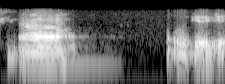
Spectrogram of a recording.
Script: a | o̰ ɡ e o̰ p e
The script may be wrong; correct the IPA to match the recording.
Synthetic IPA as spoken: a | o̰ k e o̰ k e

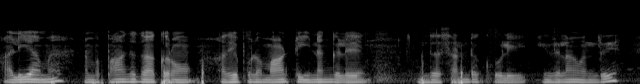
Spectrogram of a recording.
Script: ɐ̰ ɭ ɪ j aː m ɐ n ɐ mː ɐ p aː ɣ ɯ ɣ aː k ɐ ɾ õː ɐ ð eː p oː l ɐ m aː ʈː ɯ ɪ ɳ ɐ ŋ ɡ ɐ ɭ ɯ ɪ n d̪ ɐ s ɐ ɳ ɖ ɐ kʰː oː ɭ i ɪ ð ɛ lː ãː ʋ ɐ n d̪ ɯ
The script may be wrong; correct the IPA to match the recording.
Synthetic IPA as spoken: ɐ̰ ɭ ɪ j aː m ɐ n ɐ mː ɐ p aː ð ɯ ɣ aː k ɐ ɾ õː ɐ ð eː p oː l ɐ m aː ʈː ɯ ɪ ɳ ɐ ŋ ɡ ɐ ɭ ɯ ɪ n d̪ ɐ s ɐ ɳ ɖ ɐ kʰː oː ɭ i ɪ ð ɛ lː ãː ʋ ɐ n d̪ ɯ

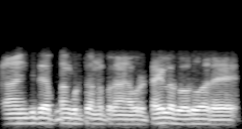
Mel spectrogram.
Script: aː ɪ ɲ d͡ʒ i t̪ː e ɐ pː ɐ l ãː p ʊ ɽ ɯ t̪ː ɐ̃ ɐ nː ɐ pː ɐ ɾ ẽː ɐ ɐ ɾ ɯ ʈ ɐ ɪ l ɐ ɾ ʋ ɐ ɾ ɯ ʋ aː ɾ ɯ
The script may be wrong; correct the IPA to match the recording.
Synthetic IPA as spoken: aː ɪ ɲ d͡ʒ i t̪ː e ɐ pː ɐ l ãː k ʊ ɽ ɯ t̪ː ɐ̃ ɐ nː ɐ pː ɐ ɾ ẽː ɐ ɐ ɾ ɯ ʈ ɐ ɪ l ɐ ɾ ʋ ɐ ɾ ɯ ʋ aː ɾ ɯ

